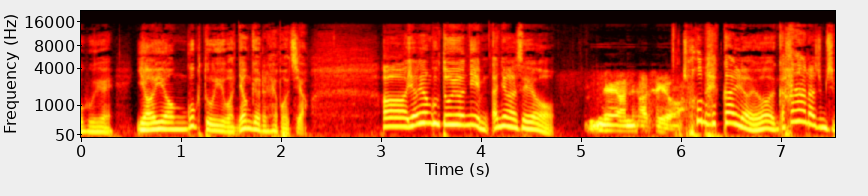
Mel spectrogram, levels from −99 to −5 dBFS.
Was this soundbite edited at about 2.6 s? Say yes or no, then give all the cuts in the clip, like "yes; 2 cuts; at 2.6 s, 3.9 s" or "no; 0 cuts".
no; 1 cut; at 1.0 s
